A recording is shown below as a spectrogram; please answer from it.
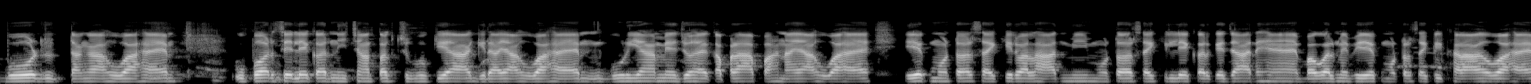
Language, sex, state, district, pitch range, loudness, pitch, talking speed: Hindi, male, Bihar, Supaul, 140-145 Hz, -16 LUFS, 140 Hz, 170 wpm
